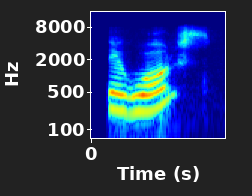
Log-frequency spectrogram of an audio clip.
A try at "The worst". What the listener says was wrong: The worst. Bien.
